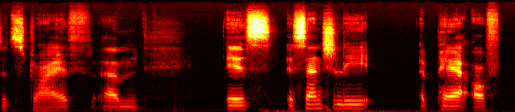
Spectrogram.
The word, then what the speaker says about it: Striv: So Striv, actually without an E, so I would have pronounced it Striv, but they pronounce it Striv, is essentially a pair of insoles with an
